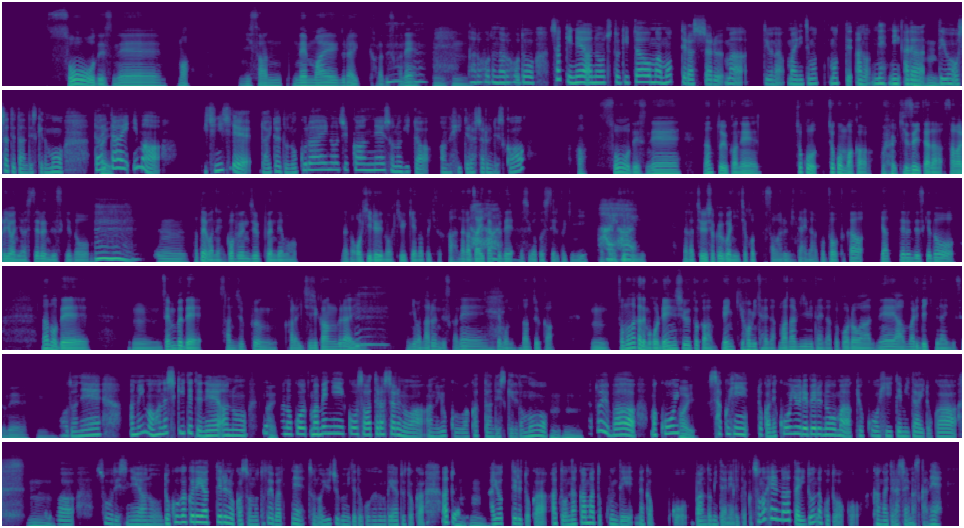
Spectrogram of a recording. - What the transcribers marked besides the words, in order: chuckle
- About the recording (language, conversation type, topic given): Japanese, advice, 短い時間で趣味や学びを効率よく進めるにはどうすればよいですか？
